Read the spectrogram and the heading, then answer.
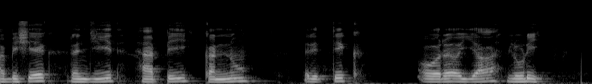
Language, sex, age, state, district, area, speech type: Dogri, male, 30-45, Jammu and Kashmir, Udhampur, rural, spontaneous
